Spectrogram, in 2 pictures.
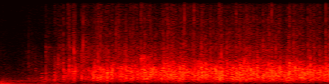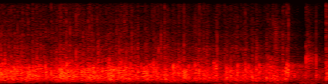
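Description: Audience applause. Many people clapping, building up about a second in, holding steady, and dying away near the end.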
